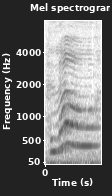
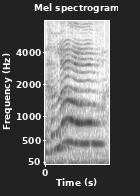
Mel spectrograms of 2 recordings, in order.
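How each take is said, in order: First: Lightly raised, questioning call through the door; a small, unsure hello to an empty cottage; hesitant knock-and-call; tentative hello. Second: Higher, louder hello called into the house; calling out a second time, louder. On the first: Goldilocks calls at the door. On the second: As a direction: call out so someone inside hears. Calls again, peeking inside. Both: A narrator's reading.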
